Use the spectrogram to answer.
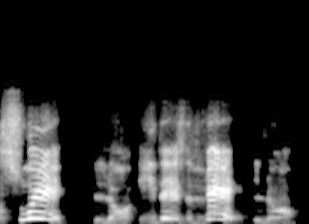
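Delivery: suelo y desvelo said very slowly; slow demo words. Shown as a demonstration. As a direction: stretch out suelo y desvelo to show the rhyme. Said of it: "lento para mostrar la rima". (palabras alargadas para mostrar la rima)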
